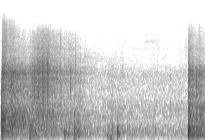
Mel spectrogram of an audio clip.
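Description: Fireworks going off: a sharp bang followed by crackling and a few smaller pops dying away over about a second and a half, then a second bang near the end.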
